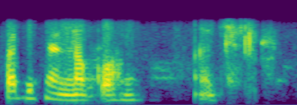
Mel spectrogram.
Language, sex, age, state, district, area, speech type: Urdu, female, 60+, Telangana, Hyderabad, urban, conversation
